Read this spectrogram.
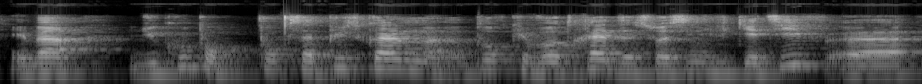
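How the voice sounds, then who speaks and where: A man's voice: a little high, animated, normal speed, fairly bright tone. A man casually explaining to his viewers, hesitant and full of fillers and restarts. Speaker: trading channel host. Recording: roomy, dull lo-fi sound.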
